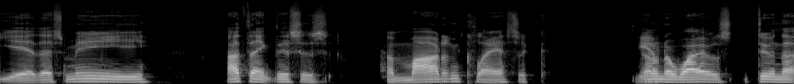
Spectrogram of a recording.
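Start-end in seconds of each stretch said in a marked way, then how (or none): 0.0-5.5 slow, syrupy Southern drawl, "me" stretched long. Reading out a 9.0 rating, in a syrupy southern drawl. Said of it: "doing it in that syrupy southern drawl".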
